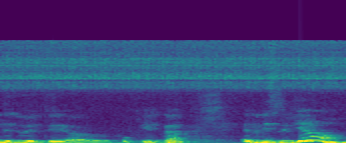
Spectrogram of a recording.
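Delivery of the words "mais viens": imitating an eager invitation. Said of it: "comme, comme ça".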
